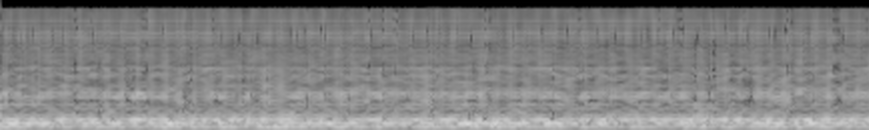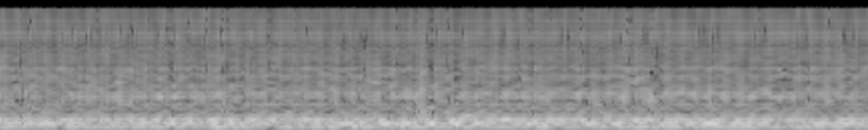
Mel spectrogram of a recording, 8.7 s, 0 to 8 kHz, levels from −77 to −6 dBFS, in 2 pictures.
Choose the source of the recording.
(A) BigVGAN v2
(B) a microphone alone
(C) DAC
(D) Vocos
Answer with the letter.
A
